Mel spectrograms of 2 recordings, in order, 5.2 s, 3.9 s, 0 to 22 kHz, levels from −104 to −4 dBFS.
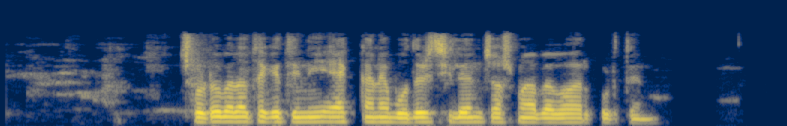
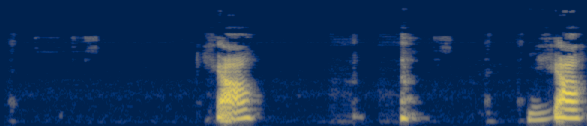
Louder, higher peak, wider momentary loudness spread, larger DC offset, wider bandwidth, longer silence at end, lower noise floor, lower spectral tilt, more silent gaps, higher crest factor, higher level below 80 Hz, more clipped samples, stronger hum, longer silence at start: first, -15 LUFS vs -20 LUFS; about the same, -2 dBFS vs -2 dBFS; second, 14 LU vs 22 LU; neither; about the same, 7.4 kHz vs 7.6 kHz; first, 0.9 s vs 0.05 s; second, -65 dBFS vs -89 dBFS; about the same, -5.5 dB/octave vs -5 dB/octave; neither; second, 14 dB vs 22 dB; first, -60 dBFS vs -76 dBFS; neither; neither; second, 1.2 s vs 1.45 s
